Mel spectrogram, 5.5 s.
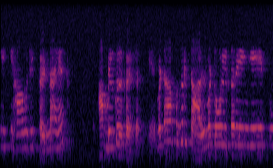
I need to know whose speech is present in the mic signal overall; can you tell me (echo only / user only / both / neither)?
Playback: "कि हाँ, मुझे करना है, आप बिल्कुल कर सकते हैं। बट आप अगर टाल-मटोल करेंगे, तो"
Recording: echo only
